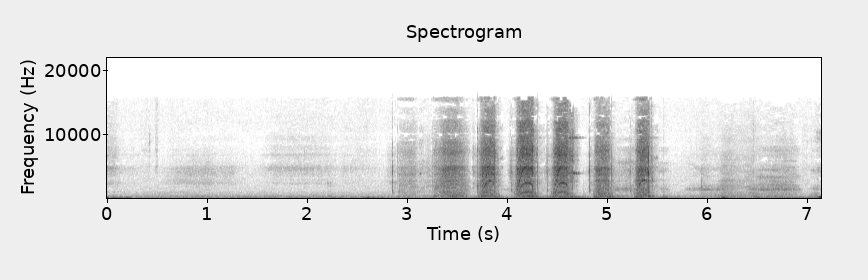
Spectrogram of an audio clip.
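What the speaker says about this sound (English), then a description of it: "I'm just going to use a little drill bit first to try and get a centre" A power drill with a small brad point bit bores a pilot hole into a wooden chair, giving a burst of several short, close whirring pulses after a quiet start.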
